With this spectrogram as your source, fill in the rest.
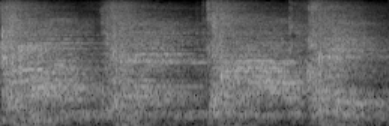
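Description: Rhythmic group clapping in a classroom cheer, four loud synchronized bursts of claps in a steady beat, close and energetic.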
